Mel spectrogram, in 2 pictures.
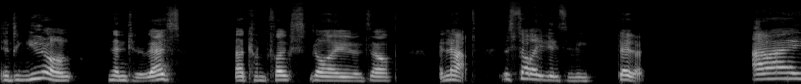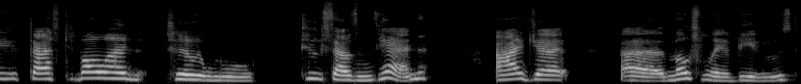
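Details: Adult woman with cerebral palsy since birth, born 13 weeks premature weighing one pound thirteen ounces; dysarthria (cerebral palsy).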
